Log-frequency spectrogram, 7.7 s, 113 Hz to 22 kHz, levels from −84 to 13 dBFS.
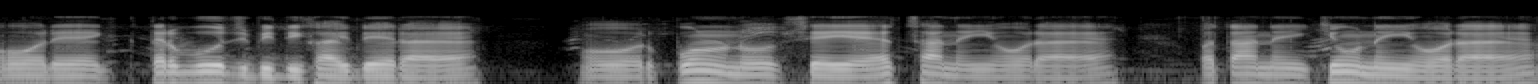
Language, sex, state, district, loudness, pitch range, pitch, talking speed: Hindi, male, Rajasthan, Bikaner, -18 LUFS, 95-110 Hz, 100 Hz, 185 wpm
